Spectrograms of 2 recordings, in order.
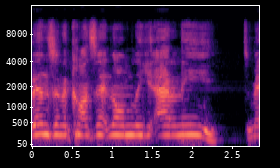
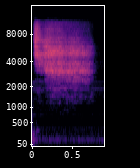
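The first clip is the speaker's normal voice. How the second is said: a soft unvoiced shush for the silent H; 9 dB quieter than usual. Shown as a demonstration. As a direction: hush like the letter makes no sound. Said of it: "is silent".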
